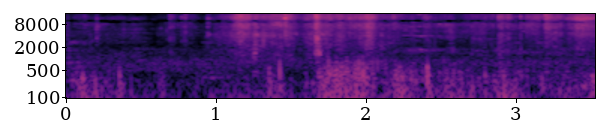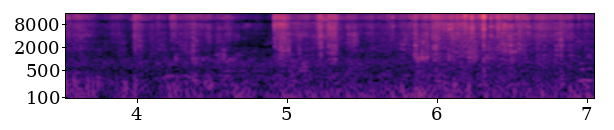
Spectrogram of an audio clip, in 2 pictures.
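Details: Two French Bulldogs fighting on a balcony growl and scuffle, a low, rough rumble broken by irregular bursts.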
